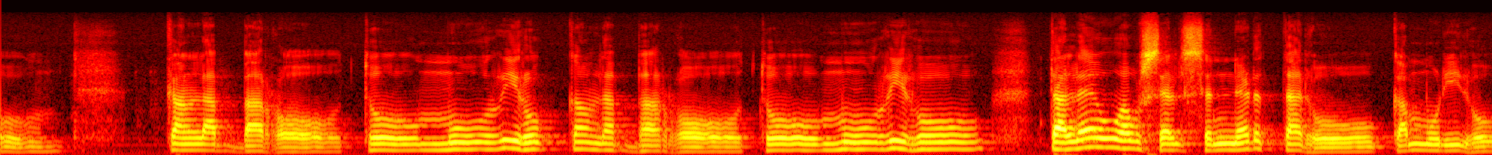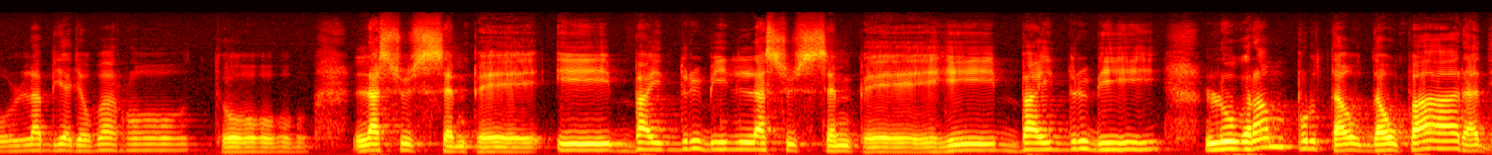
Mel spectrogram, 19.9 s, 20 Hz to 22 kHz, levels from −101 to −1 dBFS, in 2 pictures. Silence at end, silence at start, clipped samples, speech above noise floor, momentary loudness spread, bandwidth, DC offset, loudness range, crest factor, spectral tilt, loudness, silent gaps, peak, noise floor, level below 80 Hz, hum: 0 s; 0 s; under 0.1%; 27 dB; 11 LU; 15 kHz; under 0.1%; 5 LU; 22 dB; -4.5 dB/octave; -25 LUFS; none; -4 dBFS; -52 dBFS; -64 dBFS; none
